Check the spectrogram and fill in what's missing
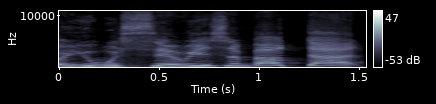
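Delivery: high, loud disbelief acted out; incredulous. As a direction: ask as if caught totally off guard. His astonished reply, acted out.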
